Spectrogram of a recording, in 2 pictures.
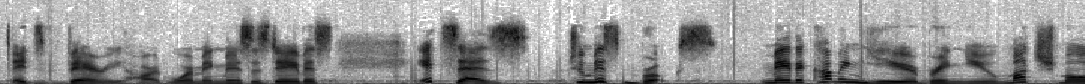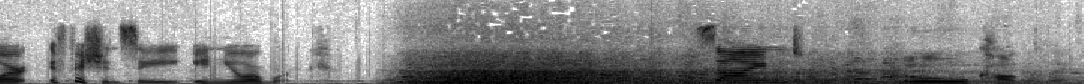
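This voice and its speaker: Woman acting a sardonic schoolteacher, animated mid-range voice, old-time radio comedy, noisy audience behind. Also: mid-range voice, takes it slowly, a loud crowd. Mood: dry, pleasant. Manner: dry, sardonic, crisply delivered. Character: wry, patient unmarried English teacher. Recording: clear background noise, audience sounds.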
